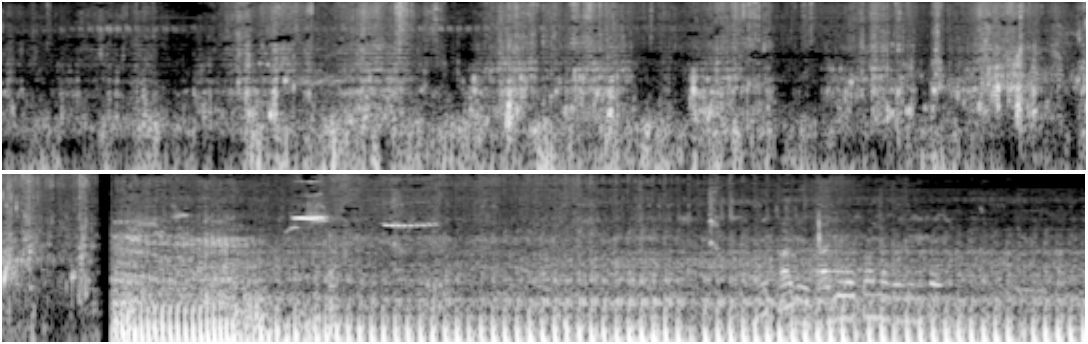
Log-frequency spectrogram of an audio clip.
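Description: Low, uneven sound of a man wading and tossing bait for about nine seconds. Then, after a sudden cut, a small engine runs loudly and steadily with a fast, even pulse.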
